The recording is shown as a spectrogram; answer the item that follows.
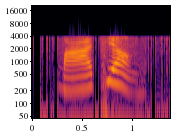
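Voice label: "ma2jia4ng", Chinese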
